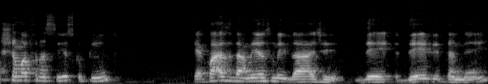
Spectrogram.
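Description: This is an ordinary speaking voice with lively intonation, delivered at a moderate pace. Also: man. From Minas Gerais, Brazil (Vale do Jequitinhonha). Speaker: history professor. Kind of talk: interview.

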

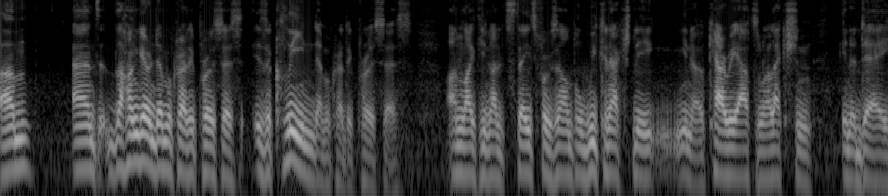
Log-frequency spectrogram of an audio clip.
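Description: A man with an English accent, a dark, mellow tone and a fairly low pitch, at a very fast pace with ordinary pitch variation. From England. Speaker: political commentator podcaster. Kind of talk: solo commentary monologue. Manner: halting, many fillers.

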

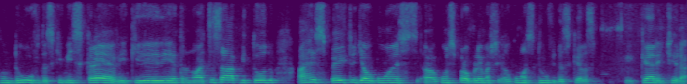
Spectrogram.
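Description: A woman talks at a fairly slow pace in a medium pitch, her tone dark and mellow. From Maranhão, Northeast Brazil. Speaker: political consultant and live host. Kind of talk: live interview. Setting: video call livestream.

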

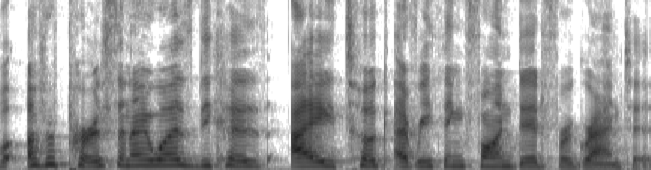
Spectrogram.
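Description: Animated and bright, with a sharp tone, a woman speaks at a fairly quick pace. Her pitch is high. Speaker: podcast host. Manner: chatty, animated.

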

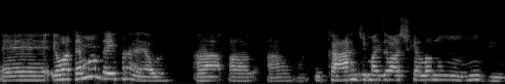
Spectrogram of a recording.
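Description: A woman speaks in an unremarkable speaking voice at a medium pitch. Her pace is fairly slow, with ordinary pitch variation. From Rio de Janeiro, Brazil. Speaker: public defender, interviewer. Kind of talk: interview conversation. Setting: video call.

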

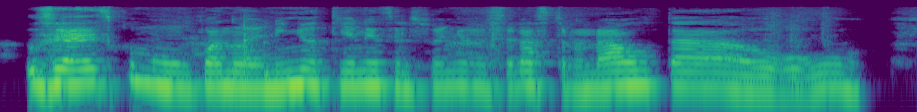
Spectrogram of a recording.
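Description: A man's high voice unfolds at a fairly slow pace. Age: 20s. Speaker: podcaster. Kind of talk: personal monologue. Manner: halting, many fillers.

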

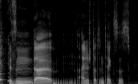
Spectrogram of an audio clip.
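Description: Speech comes at a fairly slow pace with fairly even intonation. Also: man. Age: 20s. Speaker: university student and podcast co-host. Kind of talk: casual chat. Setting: home recording, sitting across from sister.

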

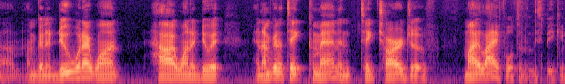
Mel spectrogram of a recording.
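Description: The man has a plain, everyday voice at medium pitch, moving at a fairly quick pace with ordinary pitch variation. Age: 20s. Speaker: podcast guest. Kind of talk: casual chat.

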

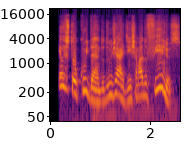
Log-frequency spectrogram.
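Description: A man with a fairly high pitch is captured on a very clean recording with a silent background. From southern Brazil, Santa Catarina (Criciúma). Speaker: pastor and former army sergeant. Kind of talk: radio interview. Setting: radio studio.

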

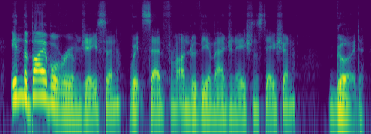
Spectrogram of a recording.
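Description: With ordinary pitch variation, the reading voice sounds unforced.

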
